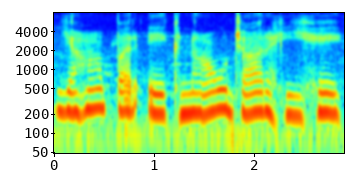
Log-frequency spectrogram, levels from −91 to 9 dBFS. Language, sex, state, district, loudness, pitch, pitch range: Hindi, female, Madhya Pradesh, Bhopal, -12 LUFS, 215 Hz, 205-230 Hz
